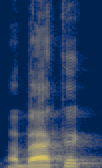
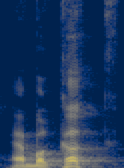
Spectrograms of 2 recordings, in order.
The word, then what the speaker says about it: Habakkuk: Our text is from the book of Habakkuk, sometimes pronounced Habakkuk, and it's chapter 2, verse 4, which says, "The just shall live by his faith."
